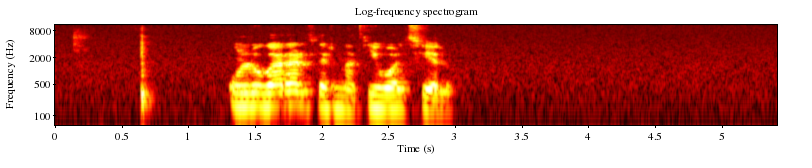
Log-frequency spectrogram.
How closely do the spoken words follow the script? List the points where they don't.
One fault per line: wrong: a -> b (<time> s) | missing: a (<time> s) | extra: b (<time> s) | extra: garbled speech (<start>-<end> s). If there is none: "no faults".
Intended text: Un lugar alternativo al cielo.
no faults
